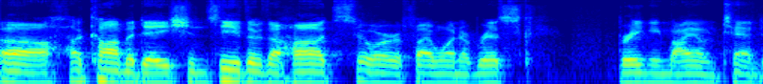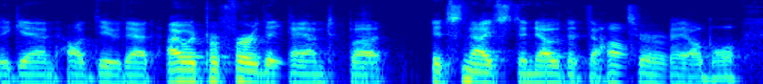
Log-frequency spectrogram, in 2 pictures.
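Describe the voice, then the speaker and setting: Speech moves along at a moderate speed. Its intonation is fairly even. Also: man, fairly low pitch for a man. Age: 60s. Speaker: hiker. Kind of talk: webinar talk. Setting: video call. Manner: halting.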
